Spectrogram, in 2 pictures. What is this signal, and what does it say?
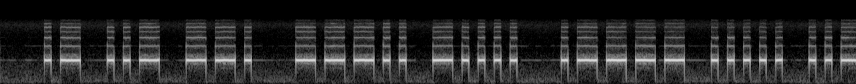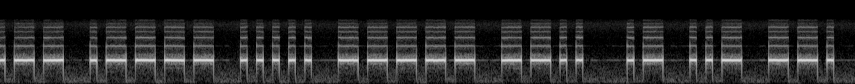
Morse code, heard as a keyed tone, about 15 wpm, 1150 Hz. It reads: AUG 86 152150Z AUG
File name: mrx / mrx065 16wpm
